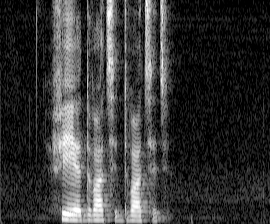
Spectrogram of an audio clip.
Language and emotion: Russian, neutral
